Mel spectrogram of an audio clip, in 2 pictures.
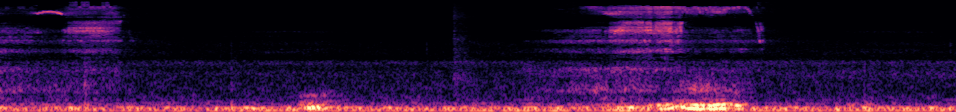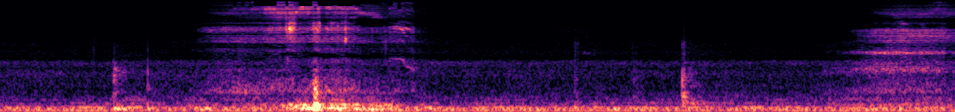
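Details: Tibetan Mastiff asleep and snoring, deep rumbling inhalations swelling roughly every three seconds with breathy hiss on each breath, steady low background hum indoors.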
